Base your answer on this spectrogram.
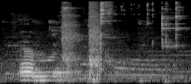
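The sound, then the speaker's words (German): A bright glassy clink as an ice cube drops into a glass, a short sharp knock heard under a person speaking. “der Eiswürfel reingefallen”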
